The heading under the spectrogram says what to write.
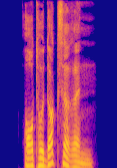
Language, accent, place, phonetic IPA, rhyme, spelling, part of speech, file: German, Germany, Berlin, [ɔʁtoˈdɔksəʁən], -ɔksəʁən, orthodoxeren, adjective, De-orthodoxeren.ogg
- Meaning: inflection of orthodox: 1. strong genitive masculine/neuter singular comparative degree 2. weak/mixed genitive/dative all-gender singular comparative degree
